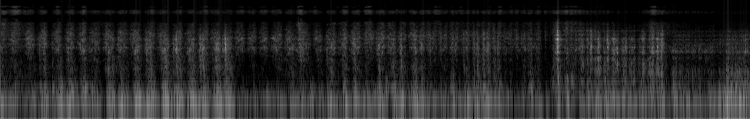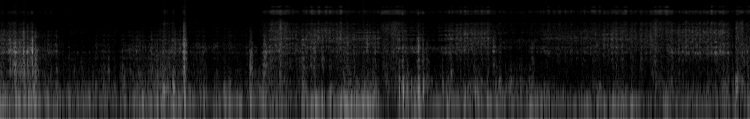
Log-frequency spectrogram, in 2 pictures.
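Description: Rubbing strokes along a beeswaxed wooden axe handle during burnishing, pressing the wax into the grain and knocking down rough spots. The handle knocks on the bench once at the start; steady rapid strokes run for about twelve seconds, then turn lighter and broken.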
